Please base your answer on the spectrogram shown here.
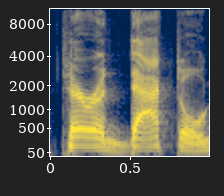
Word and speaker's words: pterodactyl: you hear a uh pterodactyl go to the bathroom the p is silent that's a good one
